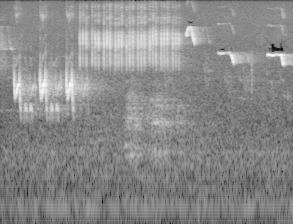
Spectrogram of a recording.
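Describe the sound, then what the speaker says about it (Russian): A common nightingale sings at night in a park, loud and near, in varied phrases: sharp repeated chirps, a rapid rattling trill, then thin whistled notes. No voices are heard. "Обыкновенный соловей – это главный ночной певец мая."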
